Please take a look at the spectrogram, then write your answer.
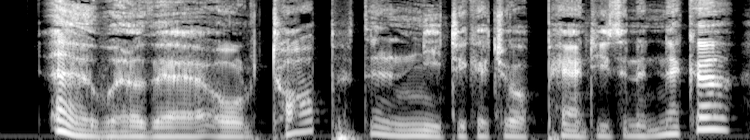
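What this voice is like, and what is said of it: Put-on posh British accent. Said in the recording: “the British accent is dog shit fucking annoying at times”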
